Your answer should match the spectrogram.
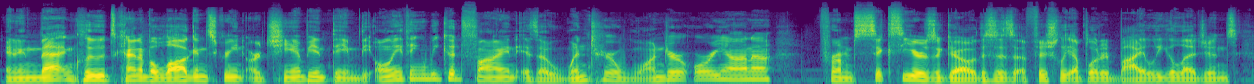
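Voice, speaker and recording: A man's voice: medium pitch, fairly quick, dry recording. A man hosting a reaction video, talking casually and thinking aloud as he reads and comments in a conversational way.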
